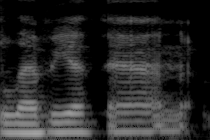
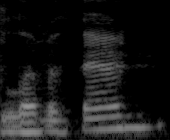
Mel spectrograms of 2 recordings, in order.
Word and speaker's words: Levithan: video coming up and i accidentally said leviathan but i apologize it's actually david levithan i think i don't know if i'm pronouncing that right but there's no it's not levia it's just love it um but anyways everyday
